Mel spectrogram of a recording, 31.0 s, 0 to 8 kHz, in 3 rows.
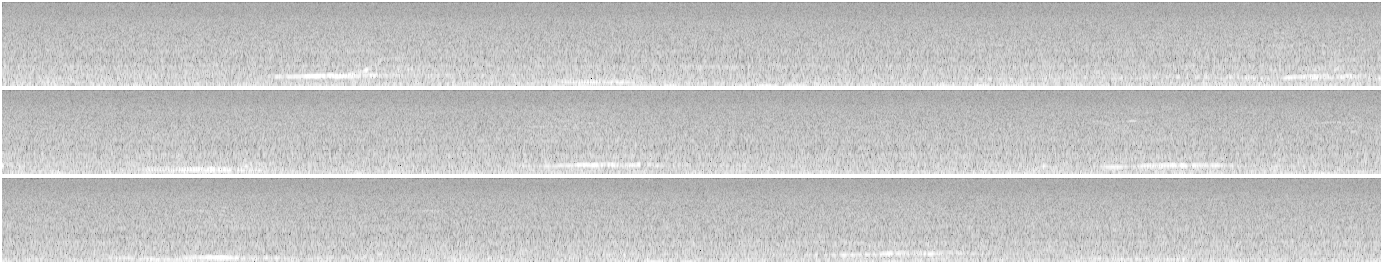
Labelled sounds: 20.2	20.4	humpback whale, 2.2 to 2.5 kHz

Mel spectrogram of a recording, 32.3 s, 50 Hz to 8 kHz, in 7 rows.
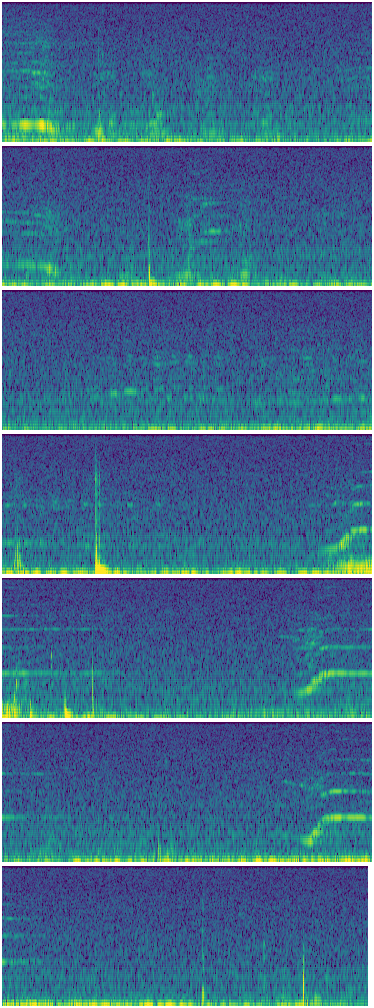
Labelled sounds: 0.0	0.7	humpback whale, 1.7 to 2.0 kHz
4.6	5.3	humpback whale, 1.1 to 2.1 kHz
7.0	7.4	humpback whale, 0.86 to 2.6 kHz
18.2	19.0	humpback whale, 0.80 to 3.8 kHz
22.0	23.2	humpback whale, 0.80 to 3.0 kHz
26.6	28.0	humpback whale, 0.80 to 2.9 kHz

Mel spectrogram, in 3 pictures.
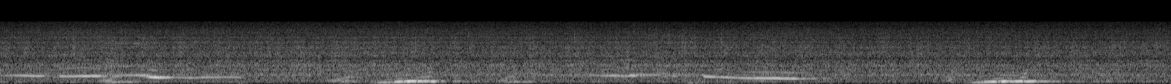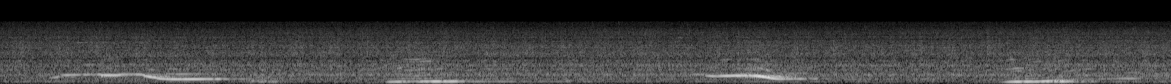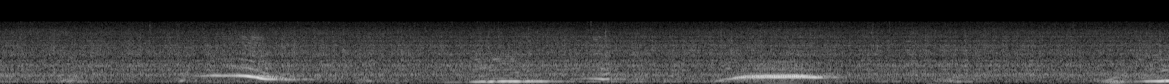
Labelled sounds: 15.7	16.1	humpback whale, 1.0 to 1.3 kHz
25.6	26.0	humpback whale, 1.1 to 1.2 kHz

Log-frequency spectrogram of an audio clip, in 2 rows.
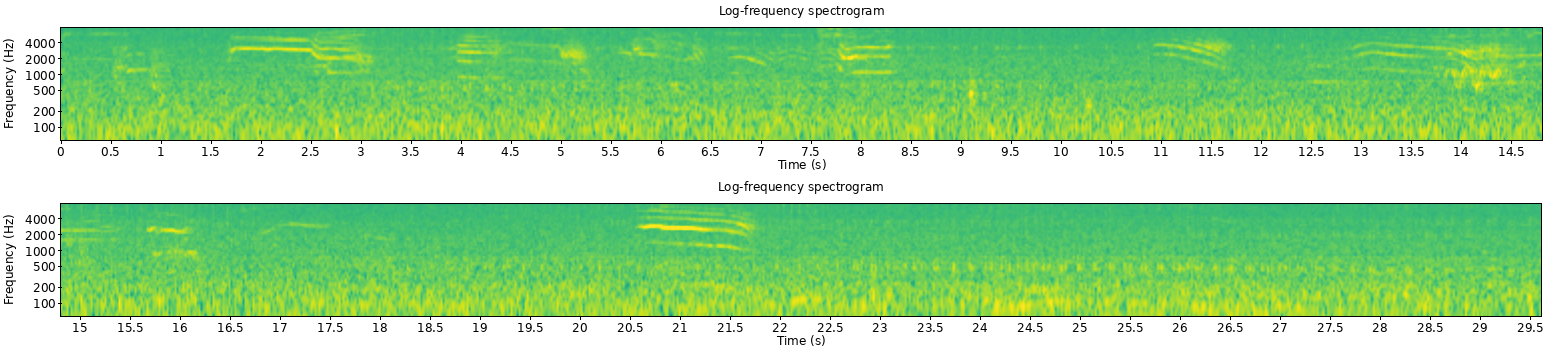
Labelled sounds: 0.0	0.9	killer whale, northern resident, G clan, 1.1 to 6.0 kHz
1.7	3.1	killer whale, northern resident, G clan, 0.93 to 6.9 kHz
3.9	5.3	killer whale, northern resident, G clan, 0.83 to 8.0 kHz
6.0	8.4	killer whale, northern resident, G clan, 0.99 to 6.1 kHz
10.9	11.7	killer whale, northern resident, G clan, 1.4 to 4.4 kHz
12.8	15.2	killer whale, northern resident, G clan, 0.80 to 4.4 kHz
15.8	16.1	killer whale, northern resident, G clan, 2.2 to 2.7 kHz
16.9	17.5	killer whale, northern resident, G clan, 2.8 to 3.3 kHz
20.5	21.7	killer whale, northern resident, G clan, 0.99 to 7.2 kHz

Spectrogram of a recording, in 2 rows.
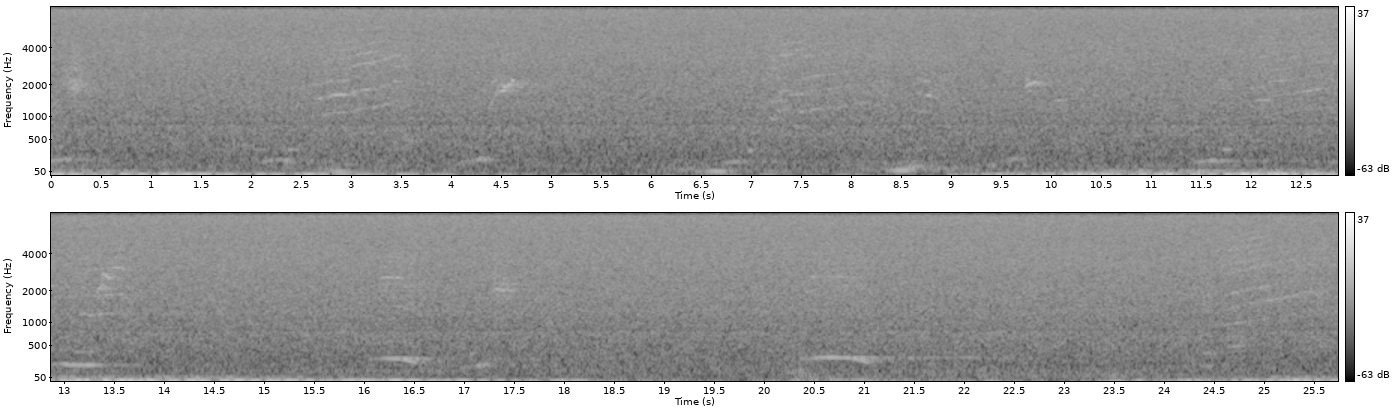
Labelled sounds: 2.6	3.5	humpback whale, 0.99 to 3.8 kHz
4.4	4.8	humpback whale, 1.6 to 2.3 kHz
7.5	7.8	humpback whale, 2.2 to 2.4 kHz
12.4	12.7	humpback whale, 1.6 to 1.9 kHz
16.1	16.4	humpback whale, 2.5 to 2.7 kHz
17.3	17.5	humpback whale, 2.0 to 2.1 kHz
25.0	25.4	humpback whale, 1.6 to 1.9 kHz

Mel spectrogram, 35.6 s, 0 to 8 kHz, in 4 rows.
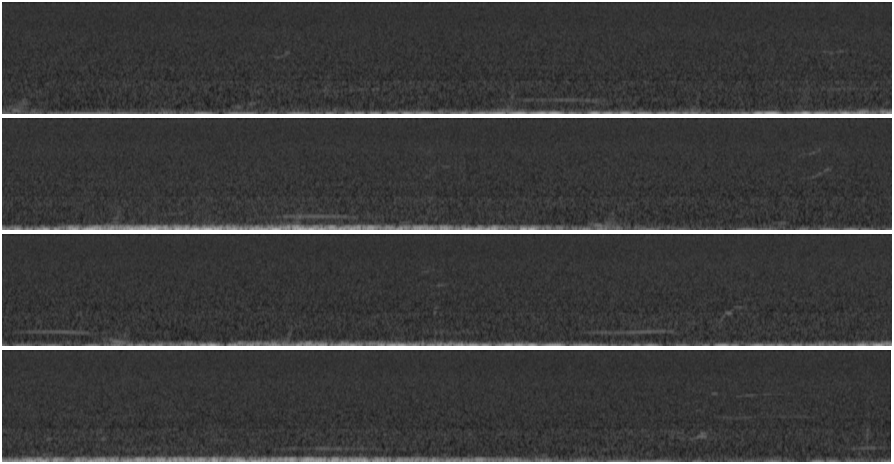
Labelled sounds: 16.9	17.2	humpback whale, 1.5 to 3.4 kHz
33.9	34.2	humpback whale, 1.1 to 1.2 kHz

